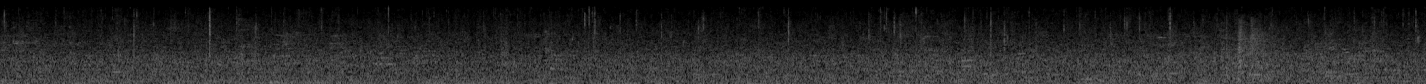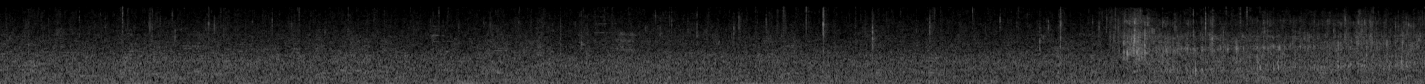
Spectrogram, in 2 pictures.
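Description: Steady rain falling, an even patter of drops with scattered sharper drip clicks. A louder, brighter spell of sound comes about three seconds before the end.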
